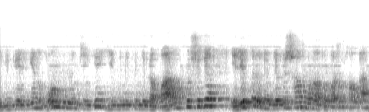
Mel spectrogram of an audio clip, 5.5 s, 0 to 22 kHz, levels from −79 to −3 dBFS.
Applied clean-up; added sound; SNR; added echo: neural separator model SepFormer DNS4.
